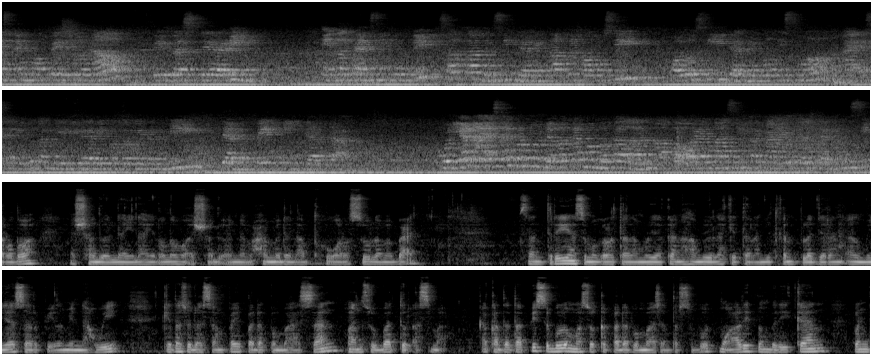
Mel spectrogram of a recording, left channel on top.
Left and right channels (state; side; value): different; both; correlation -0.01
